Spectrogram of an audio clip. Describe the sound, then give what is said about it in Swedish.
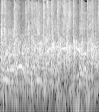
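Warm audience applause at a stand-up comedy show in a packed basement venue in central Malmö: dense, steady clapping from the crowd, fairly loud throughout, with a voice faintly heard over it. “Låt oss välkomna Mackan in här med en riktigt stor och varm applåd.”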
